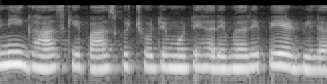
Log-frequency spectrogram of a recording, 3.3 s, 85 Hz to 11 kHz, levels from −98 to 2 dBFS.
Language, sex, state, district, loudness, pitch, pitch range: Hindi, female, Delhi, New Delhi, -14 LUFS, 225 Hz, 215-240 Hz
